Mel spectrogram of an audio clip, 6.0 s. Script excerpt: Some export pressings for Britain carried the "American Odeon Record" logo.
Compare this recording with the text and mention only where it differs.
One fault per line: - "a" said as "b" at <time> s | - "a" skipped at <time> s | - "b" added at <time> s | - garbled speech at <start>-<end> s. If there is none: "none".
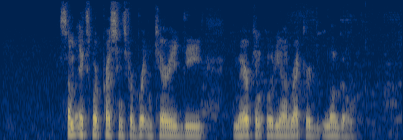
none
